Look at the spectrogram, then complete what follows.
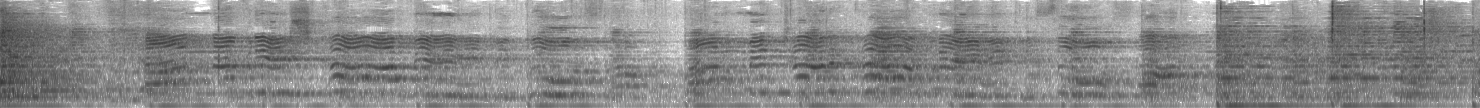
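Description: Mezzo-soprano singing a Greek popular song in a classical, operatic style with wide vibrato, accompanied by violin, mandoloncello and accordion.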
